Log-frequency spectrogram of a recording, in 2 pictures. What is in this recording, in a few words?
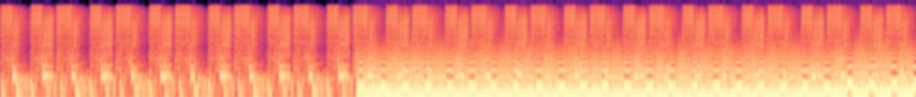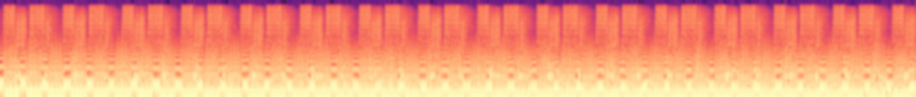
Valse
